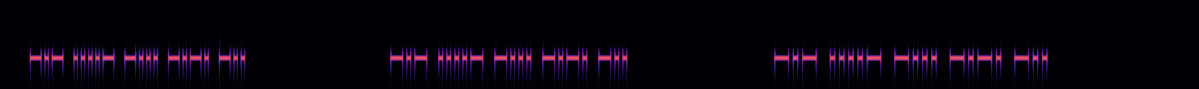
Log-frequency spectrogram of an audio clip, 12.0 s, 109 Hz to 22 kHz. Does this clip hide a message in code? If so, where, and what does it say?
Yes: Morse code from 0.3 to 10.5 s, heard as a keyed tone, about 31 wpm, 700 Hz. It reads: K4BCD K4BCD K4BCD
